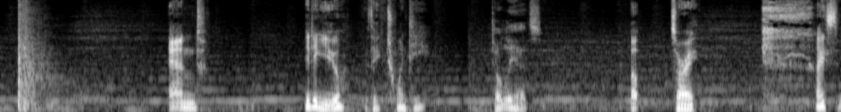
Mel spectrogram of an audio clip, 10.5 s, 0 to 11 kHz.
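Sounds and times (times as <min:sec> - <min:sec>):
gunshot sound effect with echo: 0:00.2 - 0:00.8
speech: 0:02.1 - 0:02.6, 0:03.8 - 0:05.4, 0:06.2 - 0:06.9, 0:07.9 - 0:08.8, 0:09.5 - 0:10.5
laughter: 0:09.5 - 0:10.5.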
